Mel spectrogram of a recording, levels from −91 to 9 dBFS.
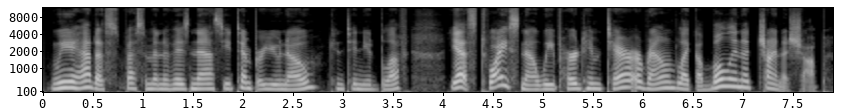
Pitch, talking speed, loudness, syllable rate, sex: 210 Hz, 205 wpm, -19 LUFS, 5.2 syllables/s, female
